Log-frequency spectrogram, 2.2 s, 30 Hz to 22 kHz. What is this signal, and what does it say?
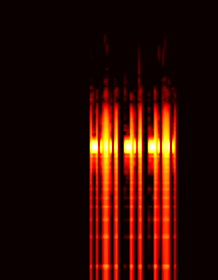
Morse code, heard as a keyed tone, about 50 wpm, 700 Hz. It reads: 6D6
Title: All Cut Numbers - 3-Digit 50wpm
